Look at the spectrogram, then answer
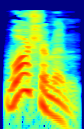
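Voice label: "washerman", British English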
